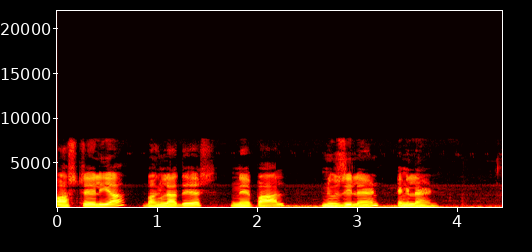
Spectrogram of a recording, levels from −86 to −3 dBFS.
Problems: constant background noise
